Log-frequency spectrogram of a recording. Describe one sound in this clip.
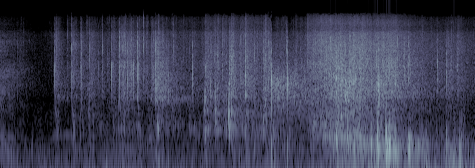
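A tree creaks, cracks and crashes to the ground.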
